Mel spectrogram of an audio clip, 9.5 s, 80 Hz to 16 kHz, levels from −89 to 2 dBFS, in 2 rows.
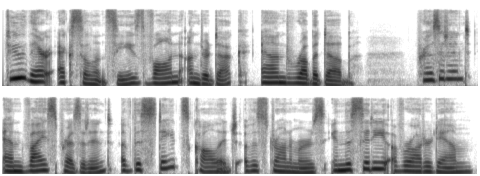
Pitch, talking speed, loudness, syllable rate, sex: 190 Hz, 150 wpm, -18 LUFS, 4.9 syllables/s, female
